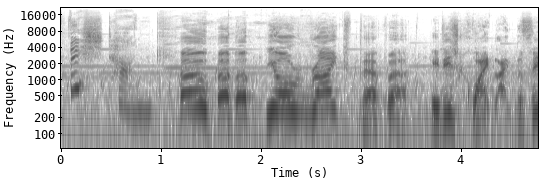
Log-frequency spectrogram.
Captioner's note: laughs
